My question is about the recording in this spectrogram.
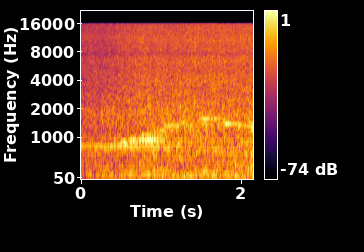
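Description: Water from a wall waterfall pouring down a stone wall into a pool: a steady rain-like splashing that grows a little louder. Faint music with held notes plays underneath.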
